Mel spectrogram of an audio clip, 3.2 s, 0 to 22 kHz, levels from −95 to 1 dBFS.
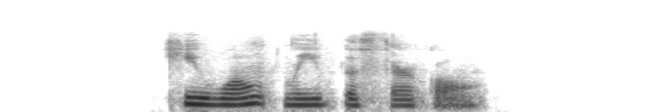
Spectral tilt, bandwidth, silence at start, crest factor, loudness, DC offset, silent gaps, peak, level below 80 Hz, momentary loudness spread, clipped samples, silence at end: -8 dB/octave; 7.2 kHz; 0.85 s; 18 dB; -25 LUFS; under 0.1%; none; -10 dBFS; -66 dBFS; 14 LU; under 0.1%; 0.9 s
